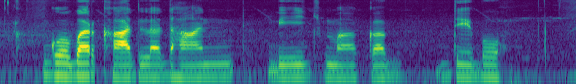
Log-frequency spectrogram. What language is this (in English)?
Chhattisgarhi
